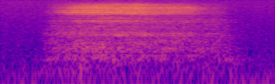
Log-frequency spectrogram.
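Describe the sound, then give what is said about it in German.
A single slow, deep inhale through the nose during a guided breathing exercise, soft and airy, swelling to its fullest midway and fading gently over about two seconds, quiet and alone with no talk. “Und nun so ganz allmählich atme mal tief durch die Nase ein. Lass uns das zusammen machen.”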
